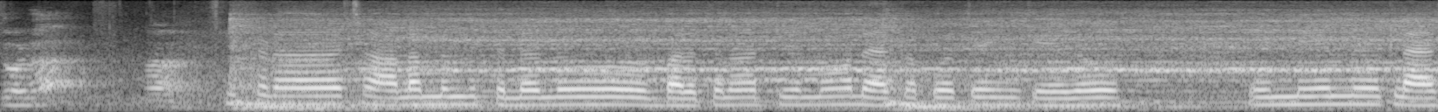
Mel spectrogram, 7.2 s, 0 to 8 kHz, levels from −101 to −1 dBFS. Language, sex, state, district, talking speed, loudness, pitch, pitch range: Telugu, female, Andhra Pradesh, Visakhapatnam, 90 wpm, -16 LUFS, 200 Hz, 195-220 Hz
